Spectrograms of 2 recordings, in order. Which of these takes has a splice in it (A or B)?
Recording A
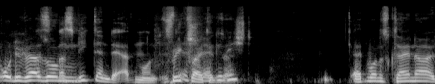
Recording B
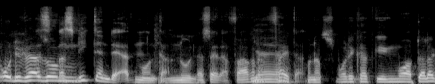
B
